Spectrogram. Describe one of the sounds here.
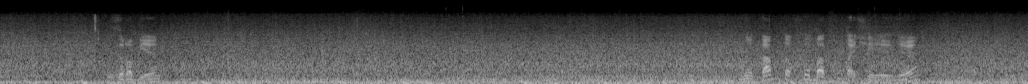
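Water splashes under truck tyres.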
